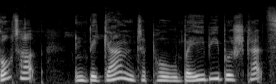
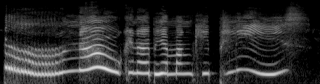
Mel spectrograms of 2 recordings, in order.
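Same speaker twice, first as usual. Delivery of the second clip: squeaky pleading kitten, high pitched; 14 semitones higher, 5 dB louder than usual. Acted. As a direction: beg like a little kitten. Kitten asks.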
